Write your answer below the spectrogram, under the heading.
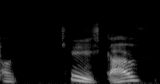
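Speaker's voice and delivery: put-on proper English accent. Acting out what people would say, in a put-on proper English accent. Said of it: "Perfect English".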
